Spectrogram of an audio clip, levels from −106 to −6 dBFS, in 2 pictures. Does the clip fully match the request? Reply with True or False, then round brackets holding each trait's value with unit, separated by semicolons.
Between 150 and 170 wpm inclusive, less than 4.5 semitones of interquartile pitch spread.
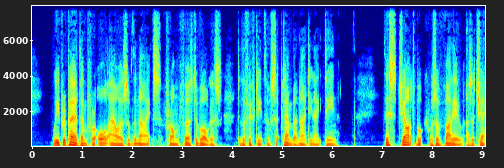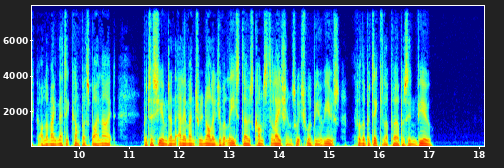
False (180 wpm; 2.4 semitones)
